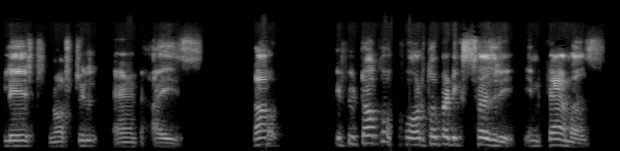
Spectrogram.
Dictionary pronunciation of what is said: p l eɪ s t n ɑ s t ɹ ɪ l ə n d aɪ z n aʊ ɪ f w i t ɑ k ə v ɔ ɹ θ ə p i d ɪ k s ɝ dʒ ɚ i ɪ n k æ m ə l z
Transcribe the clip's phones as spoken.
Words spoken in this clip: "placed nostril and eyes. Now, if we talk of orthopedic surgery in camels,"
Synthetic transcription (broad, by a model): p l eɪ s t n ɑ s t ɹ ɪ l ə n d aɪ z n aʊ ɪ f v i t ɑ k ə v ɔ ɹ t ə p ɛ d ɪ k s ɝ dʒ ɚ i ɪ n k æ m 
